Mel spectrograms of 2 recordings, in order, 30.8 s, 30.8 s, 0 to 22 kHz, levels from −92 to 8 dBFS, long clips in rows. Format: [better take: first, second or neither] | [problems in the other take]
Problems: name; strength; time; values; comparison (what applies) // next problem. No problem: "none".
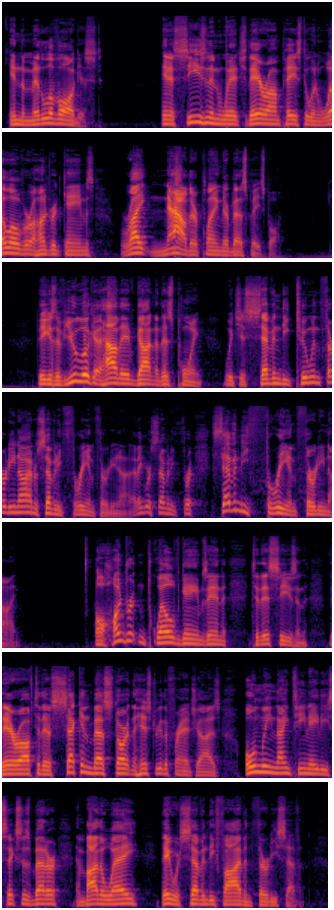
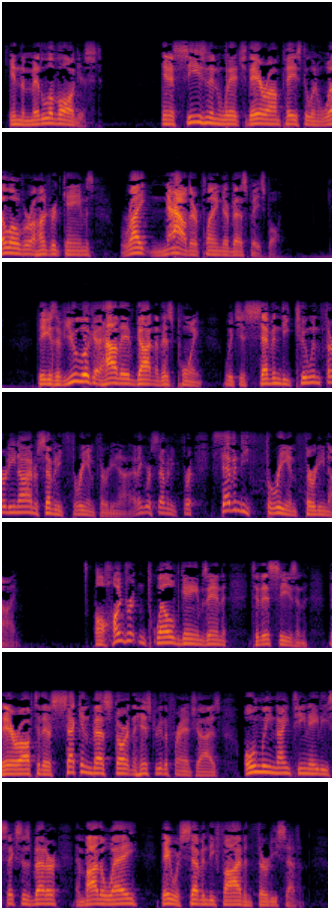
first | garbled, watery; badly; nothing above 5.5 kHz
